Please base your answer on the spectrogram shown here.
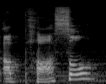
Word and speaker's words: apostle: What? Like whistle or listen? Hustle, jostle, apostle, bristle, thistle, or wrestle?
